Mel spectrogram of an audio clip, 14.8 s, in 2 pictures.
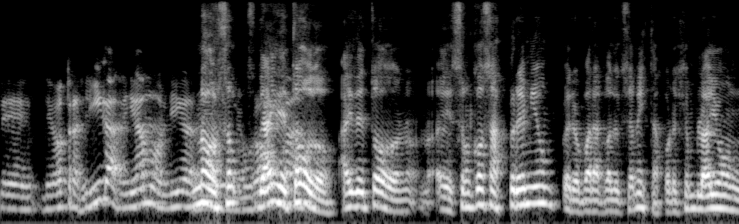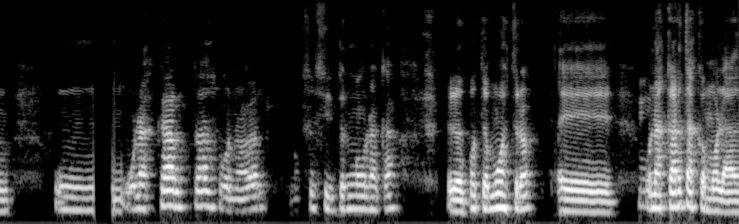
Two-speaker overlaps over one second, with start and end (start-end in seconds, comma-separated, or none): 1.9-3.1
